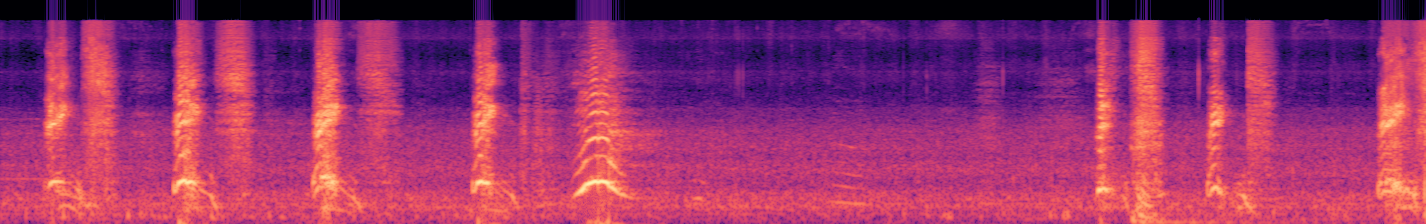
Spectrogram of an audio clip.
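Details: Girl sneezing rapidly: about nine sharp, sudden voiced sneezes in quick succession, with a pause midway; repeated sneezing.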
